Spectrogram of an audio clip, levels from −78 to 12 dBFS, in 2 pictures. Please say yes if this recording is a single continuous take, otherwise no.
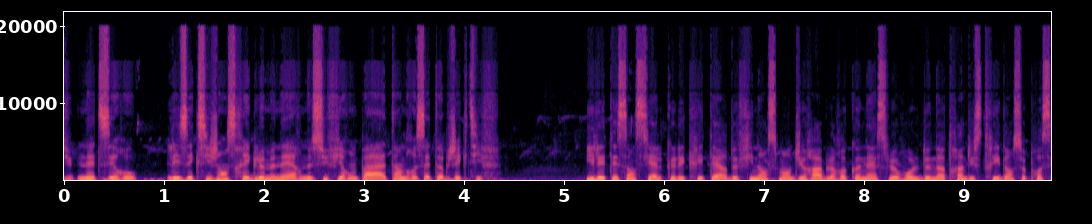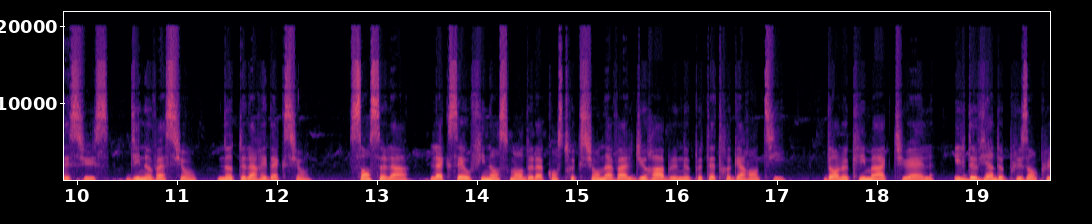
yes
